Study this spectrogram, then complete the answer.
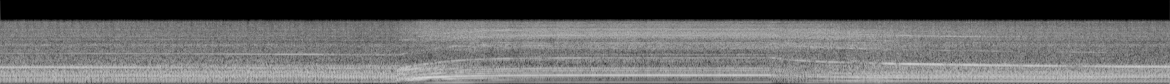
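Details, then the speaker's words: Poulan Pro PR46BT backpack blower two-stroke with old carburetor, after adjusting out bogging and turning idle up: buzzy note climbs sharply, holds, then drops to steady idle without bogging; running normally. "There we go. Just had to turn the idle up and get her going. The carburetor's old."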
